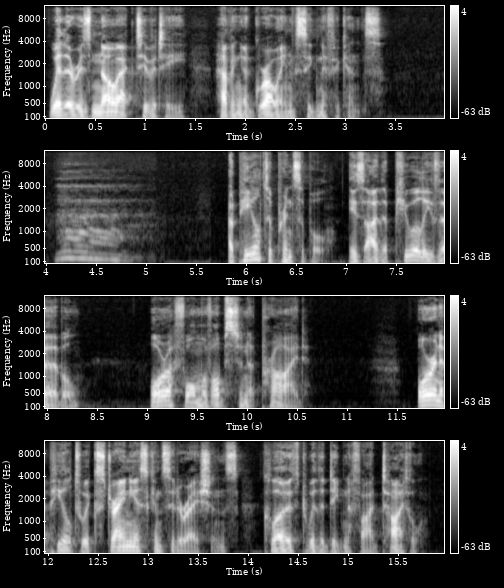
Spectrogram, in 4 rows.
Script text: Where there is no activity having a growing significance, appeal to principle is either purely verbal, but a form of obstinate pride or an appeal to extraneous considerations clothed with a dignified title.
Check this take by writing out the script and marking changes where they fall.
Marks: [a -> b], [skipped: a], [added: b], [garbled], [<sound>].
Where there is no activity having a growing significance, [sigh] appeal to principle is either purely verbal, [but -> or] a form of obstinate pride or an appeal to extraneous considerations clothed with a dignified title.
